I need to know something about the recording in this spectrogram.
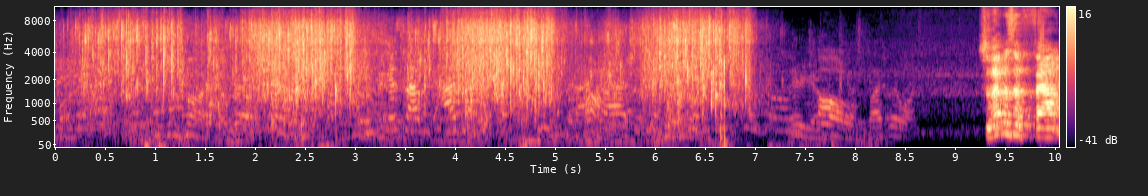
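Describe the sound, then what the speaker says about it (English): Water fountain splashing and gushing loudly, captured up close on a GoPro Max 360 camera, in several surging bursts with voices and a brief sharp noise near the end. "So that was a fountain."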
